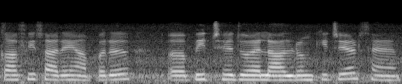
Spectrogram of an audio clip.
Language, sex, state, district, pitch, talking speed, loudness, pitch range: Hindi, female, Haryana, Rohtak, 215 Hz, 195 wpm, -13 LUFS, 205-225 Hz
